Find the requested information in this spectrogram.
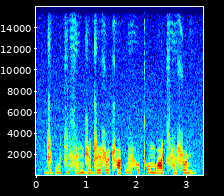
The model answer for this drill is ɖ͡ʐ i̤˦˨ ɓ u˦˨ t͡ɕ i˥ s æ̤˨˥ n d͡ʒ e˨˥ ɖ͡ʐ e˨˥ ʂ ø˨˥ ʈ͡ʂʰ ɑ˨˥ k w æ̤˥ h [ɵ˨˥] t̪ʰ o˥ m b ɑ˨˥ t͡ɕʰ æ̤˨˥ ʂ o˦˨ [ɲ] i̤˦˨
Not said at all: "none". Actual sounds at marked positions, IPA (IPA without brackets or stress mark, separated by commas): o˨˥, ɳ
